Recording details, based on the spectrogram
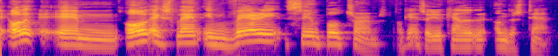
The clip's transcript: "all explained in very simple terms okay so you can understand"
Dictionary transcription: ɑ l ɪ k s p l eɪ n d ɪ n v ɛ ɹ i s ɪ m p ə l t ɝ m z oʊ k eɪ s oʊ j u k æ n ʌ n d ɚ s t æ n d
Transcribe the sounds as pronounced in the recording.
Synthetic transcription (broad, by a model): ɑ l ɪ k s p l eɪ n ɪ n v ɛ ɹ i s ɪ m p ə l t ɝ m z oʊ k eɪ s oʊ j u k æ n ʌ n d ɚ s t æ n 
